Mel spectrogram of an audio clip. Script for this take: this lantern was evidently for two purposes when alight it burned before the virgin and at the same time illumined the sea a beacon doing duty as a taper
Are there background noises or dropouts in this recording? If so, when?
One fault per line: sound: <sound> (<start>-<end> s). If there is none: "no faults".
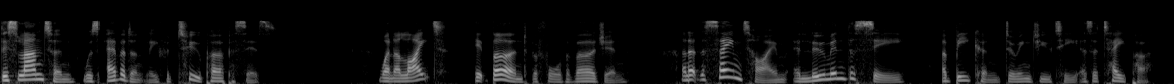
no faults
